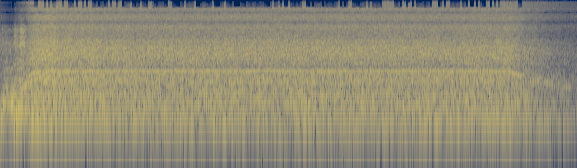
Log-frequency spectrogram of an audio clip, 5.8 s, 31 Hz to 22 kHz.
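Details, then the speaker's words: Victoria Fans 2 HP steel exhaust blower, 3-phase motor rated 1740 RPM, wired at 480 V, 12-inch inlet, running: a smooth, even fan rush with a steady mid-pitched motor hum, no knocks or rubbing; a quiet, normal unit. "Very nice, quiet unit."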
